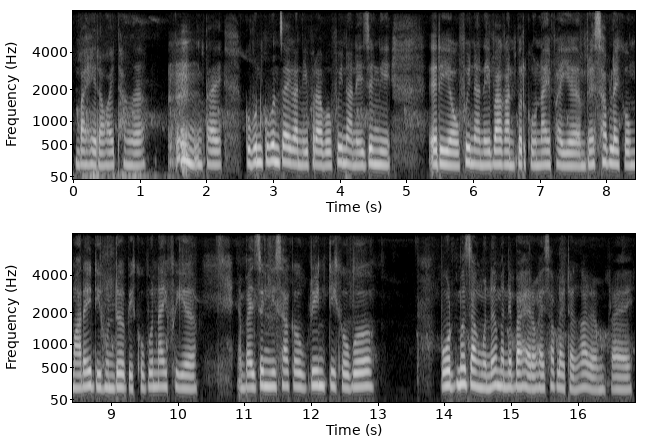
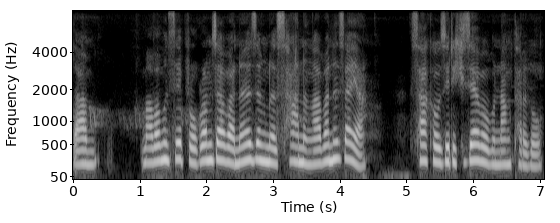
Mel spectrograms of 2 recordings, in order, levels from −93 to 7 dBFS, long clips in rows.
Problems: none marked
